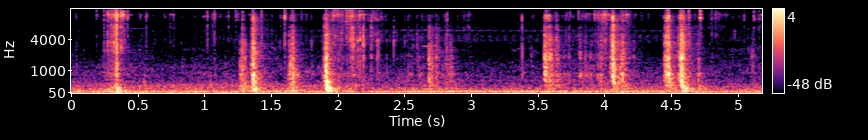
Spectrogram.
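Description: A Schlage cylinder key jangles on its ring at a door fitted with panic bar hardware, giving a series of quiet, close metallic clinks and rattles spread across a few seconds.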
